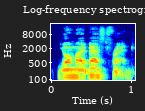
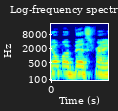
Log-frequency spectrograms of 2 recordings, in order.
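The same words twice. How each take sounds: First: A light Gosling-style voice with a hint of Brooklyn; Ryan Gosling impression. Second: Put-on teasing echo in a light Brooklyn accent. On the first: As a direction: deliver the film line as a mild impersonation, stressing BEST. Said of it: "That was my Ryan Gosling impression". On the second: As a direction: mimic the line back with a touch of Brooklyn. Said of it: "You sound like you're from Brooklyn".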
